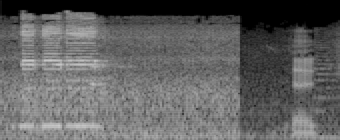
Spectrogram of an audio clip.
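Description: A car horn honks for about half a second near the start over steady street traffic noise. The traffic noise cuts off abruptly about one and a half seconds in.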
